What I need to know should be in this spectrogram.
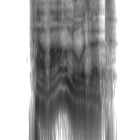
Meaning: second-person plural subjunctive I of verwahrlosen
- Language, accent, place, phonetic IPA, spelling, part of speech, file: German, Germany, Berlin, [fɛɐ̯ˈvaːɐ̯ˌloːzət], verwahrloset, verb, De-verwahrloset.ogg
